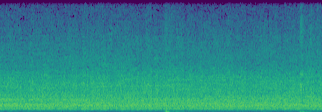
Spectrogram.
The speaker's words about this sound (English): This is the reaction we want. Listen yeah. to the roar of this crowd.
